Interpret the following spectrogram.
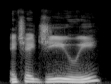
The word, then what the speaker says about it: Hague: How you pronounce it? Hague or Hague? Hague.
